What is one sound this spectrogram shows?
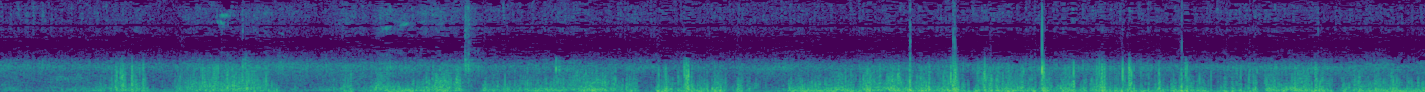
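Wind rumbles and buffets against the microphone of a moving bicycle.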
